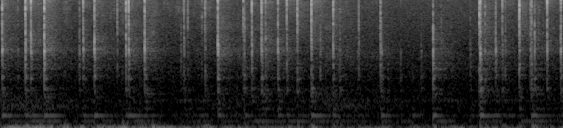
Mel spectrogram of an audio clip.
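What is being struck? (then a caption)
Plastic bottle of liquid. Long acrylic nails rapidly tap and scratch the sides of a tall, clear plastic micellar water bottle that is mostly full of pale liquid. The result is a quick, uneven patter of bright, crisp clicks with almost no ring, over a faint steady low hum.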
